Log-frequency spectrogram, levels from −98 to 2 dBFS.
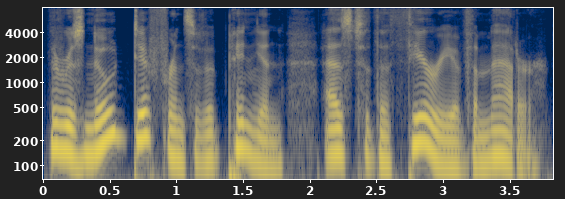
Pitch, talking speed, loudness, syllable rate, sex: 135 Hz, 205 wpm, -19 LUFS, 6.1 syllables/s, male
